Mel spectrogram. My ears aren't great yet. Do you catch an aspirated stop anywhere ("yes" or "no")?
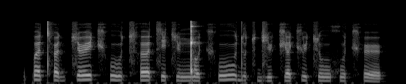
yes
